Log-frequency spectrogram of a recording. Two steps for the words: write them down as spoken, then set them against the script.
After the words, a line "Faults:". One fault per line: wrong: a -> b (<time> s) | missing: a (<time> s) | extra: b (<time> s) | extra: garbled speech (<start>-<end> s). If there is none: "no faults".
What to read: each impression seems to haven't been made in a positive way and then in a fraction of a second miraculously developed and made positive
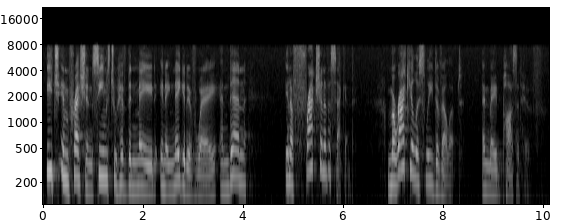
each impression seems to have been made in a negative way and then in a fraction of a second miraculously developed and made positive
Faults:
wrong: haven't -> have (1.5 s)
wrong: positive -> negative (2.5 s)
